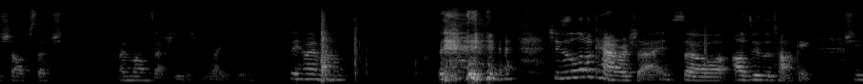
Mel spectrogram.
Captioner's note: laughing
